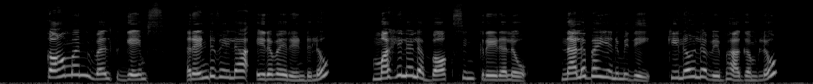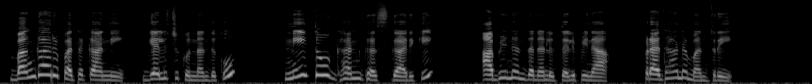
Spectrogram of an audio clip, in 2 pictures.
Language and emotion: Telugu, neutral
